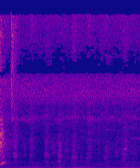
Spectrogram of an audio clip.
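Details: A one-year-old German Shepherd panting during obedience training: quick rhythmic breaths, about five per second, over a steady low hum.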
